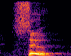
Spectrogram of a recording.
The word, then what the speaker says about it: Tsu: there's more money and everyone could be happy Sue TSU it's pronounced Su though that's that's a website.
